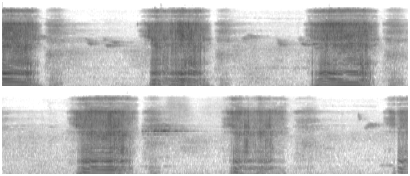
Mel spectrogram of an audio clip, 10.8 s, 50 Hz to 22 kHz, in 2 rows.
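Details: Loud, rough snores recurring regularly, about 27 a minute, with quieter breaths between; the listener says the snoring gave them a headache. Ordinary heavy snoring.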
